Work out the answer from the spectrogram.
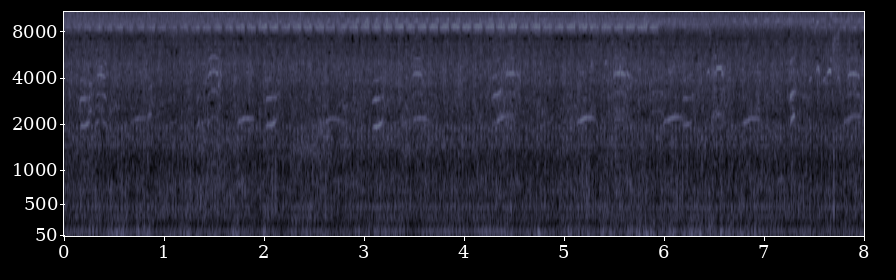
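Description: Short chirping bird calls repeated about every half second over a steady low rumble.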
